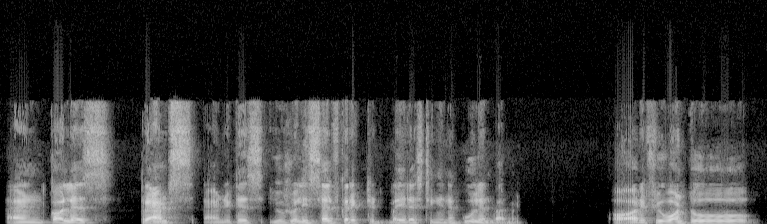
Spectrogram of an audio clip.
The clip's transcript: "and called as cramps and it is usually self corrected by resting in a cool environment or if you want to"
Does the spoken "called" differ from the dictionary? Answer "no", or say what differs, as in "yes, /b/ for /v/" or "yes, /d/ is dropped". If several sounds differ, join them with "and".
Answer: yes, /d/ is dropped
